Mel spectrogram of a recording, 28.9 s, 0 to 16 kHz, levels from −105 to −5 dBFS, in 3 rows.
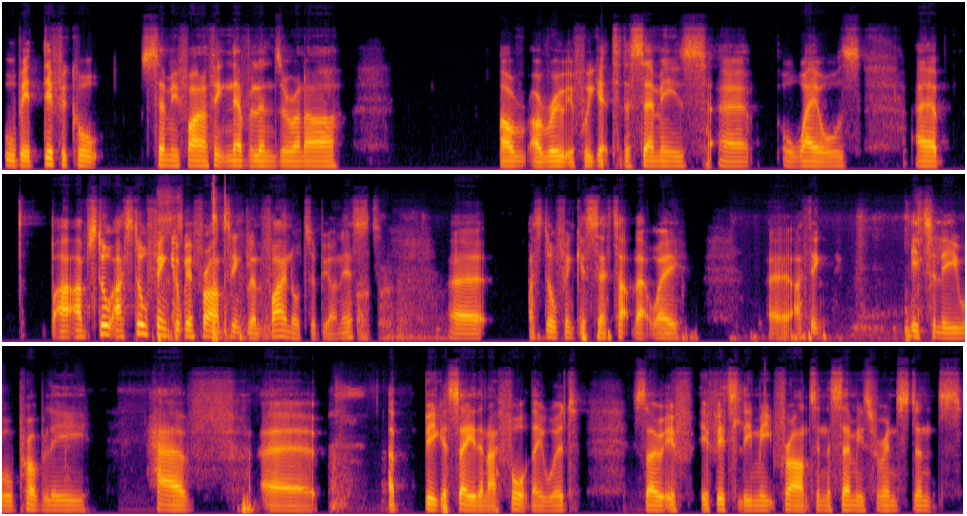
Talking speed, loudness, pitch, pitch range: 160 wpm, -24 LUFS, 105 Hz, 100-115 Hz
